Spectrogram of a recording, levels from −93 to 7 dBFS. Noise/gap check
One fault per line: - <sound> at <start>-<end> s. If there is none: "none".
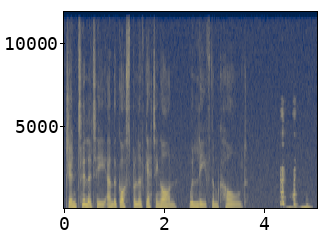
- laugh at 4.3-5.0 s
